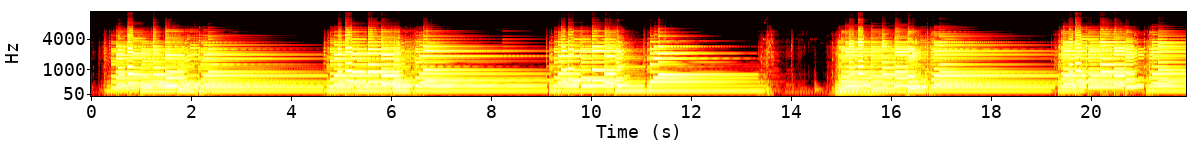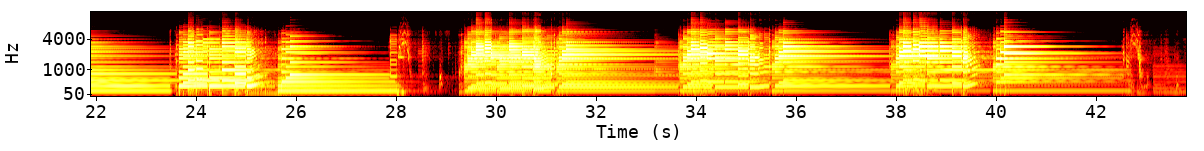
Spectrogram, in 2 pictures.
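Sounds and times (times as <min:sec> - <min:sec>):
sunburst guitar playing: 0:00.0 - 0:43.8.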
